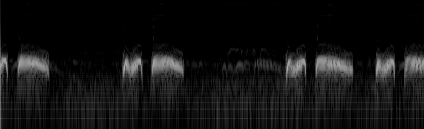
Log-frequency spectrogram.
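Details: Spotted dove kept as a decoy, cooing in urging and stuttering styles meant to rouse other doves. Paired notes, short then long, follow in quick succession. Faint softer coos sound between phrases.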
